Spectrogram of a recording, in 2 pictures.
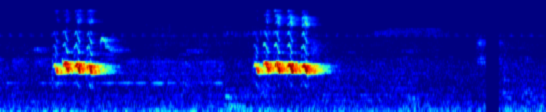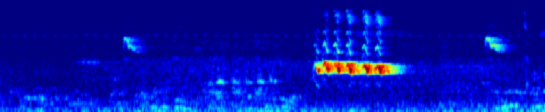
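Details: Afternoon calling of a yellow-vented bulbul, used to draw other bulbuls into answering: three short, rich bubbling bursts, two close together and a third after a long gap. Faint high chirps from other birds and low background hum.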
